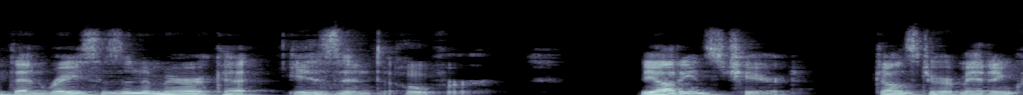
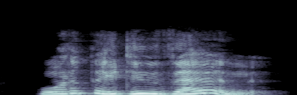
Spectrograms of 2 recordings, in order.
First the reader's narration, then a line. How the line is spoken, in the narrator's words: Cap gasped out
